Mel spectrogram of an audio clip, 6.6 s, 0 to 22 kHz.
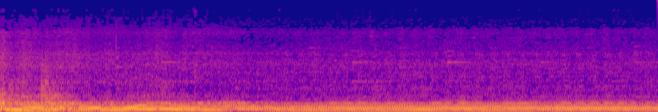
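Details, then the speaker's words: Mk3 VW VR6 with intermittent misfire and hard starting, owner suspects the coil pack: a short rev falls back to a low, even idle with no stumbles; it is not misfiring right now and idles smoothly. "Like I said, if it does it, stops doing it. Like now, she's idling smoothly again."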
